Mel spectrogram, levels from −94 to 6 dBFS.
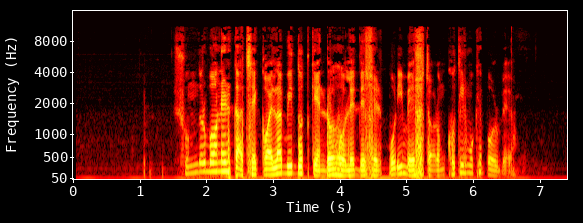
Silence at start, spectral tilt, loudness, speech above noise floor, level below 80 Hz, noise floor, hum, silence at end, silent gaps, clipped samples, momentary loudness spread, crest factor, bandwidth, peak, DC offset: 1.55 s; -5.5 dB/octave; -15 LUFS; 46 dB; -42 dBFS; -61 dBFS; none; 0.8 s; none; under 0.1%; 14 LU; 16 dB; 11.5 kHz; 0 dBFS; under 0.1%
